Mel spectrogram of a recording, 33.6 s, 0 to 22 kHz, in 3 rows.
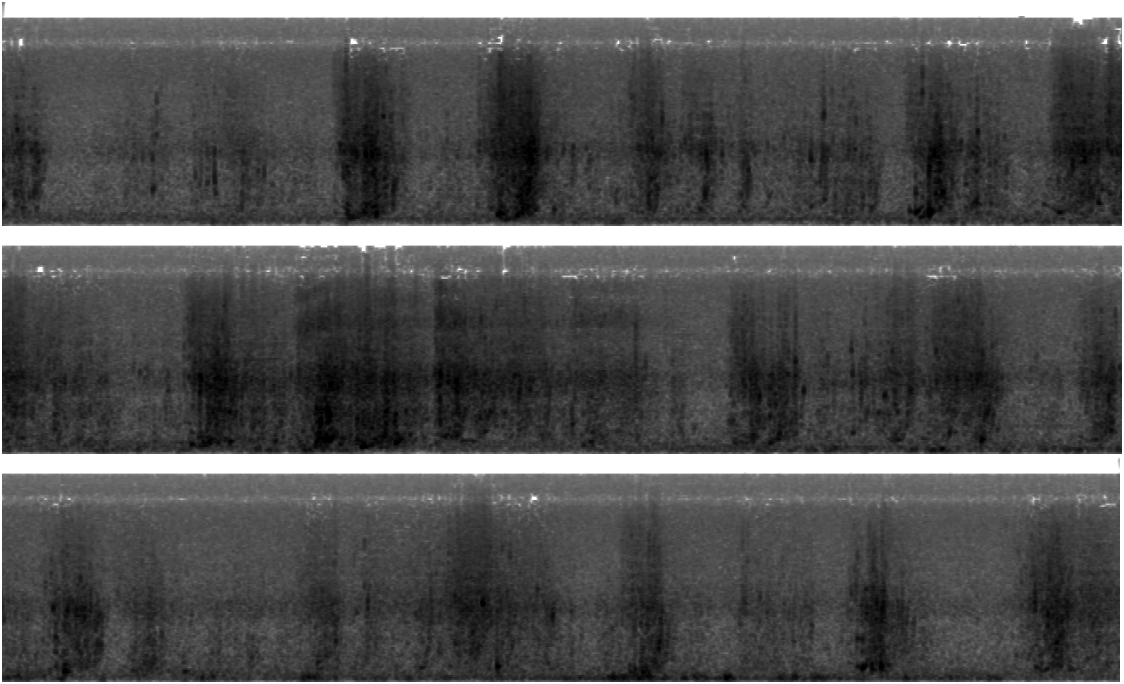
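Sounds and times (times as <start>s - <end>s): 
small waves at the beach in Placencia Belize: 0.0s - 33.5s.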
